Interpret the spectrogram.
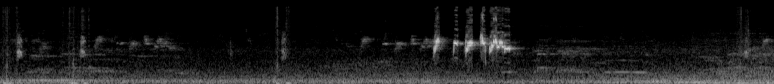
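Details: Red-whiskered bulbul singing a single rapid burst of five sharp, liquid notes midway, surrounded by scattered clicks and a steady low background hum.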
